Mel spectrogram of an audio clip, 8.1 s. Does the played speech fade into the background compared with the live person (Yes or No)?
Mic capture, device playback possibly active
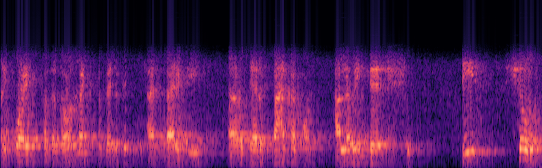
No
